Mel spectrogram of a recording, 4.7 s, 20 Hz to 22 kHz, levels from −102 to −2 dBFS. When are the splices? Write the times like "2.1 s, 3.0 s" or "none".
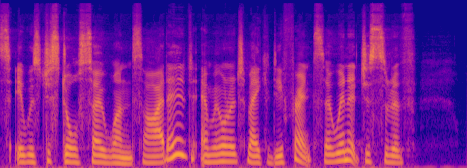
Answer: none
